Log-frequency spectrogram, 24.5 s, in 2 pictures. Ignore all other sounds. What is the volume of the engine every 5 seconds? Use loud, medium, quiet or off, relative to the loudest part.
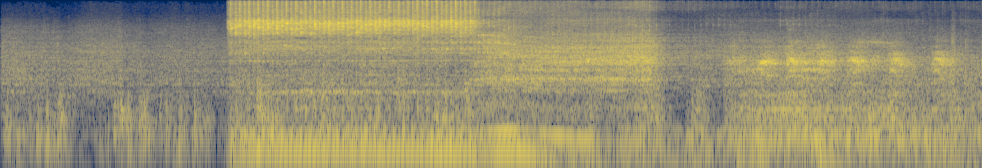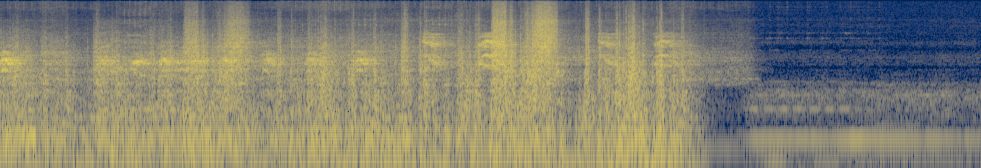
loud, loud, quiet, quiet, quiet.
